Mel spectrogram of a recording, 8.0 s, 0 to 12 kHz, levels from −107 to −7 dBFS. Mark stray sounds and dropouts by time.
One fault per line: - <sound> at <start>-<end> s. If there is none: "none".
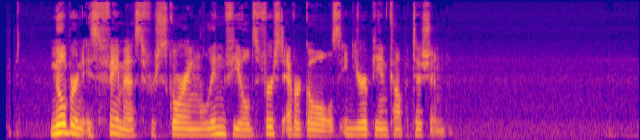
none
